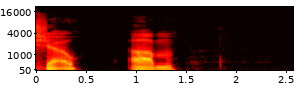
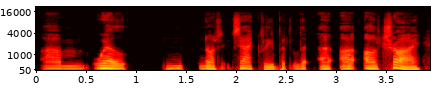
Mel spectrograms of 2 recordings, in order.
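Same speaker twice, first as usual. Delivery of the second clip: put-on British accent. [name] tells the host he can't do it, hesitant British accent. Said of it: "I have this British accent".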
